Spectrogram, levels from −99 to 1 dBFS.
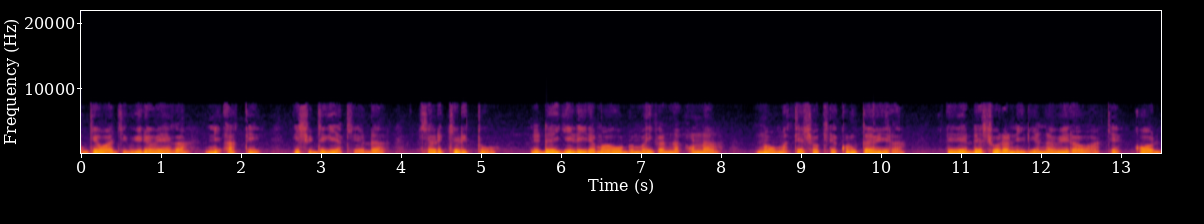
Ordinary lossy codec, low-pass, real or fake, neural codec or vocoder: AAC, 24 kbps; 19.8 kHz; fake; vocoder, 44.1 kHz, 128 mel bands, Pupu-Vocoder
